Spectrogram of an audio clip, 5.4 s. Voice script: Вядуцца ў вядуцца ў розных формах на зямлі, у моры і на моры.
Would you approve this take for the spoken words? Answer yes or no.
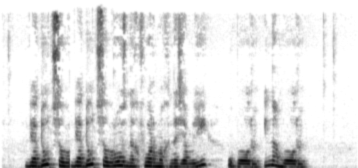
yes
